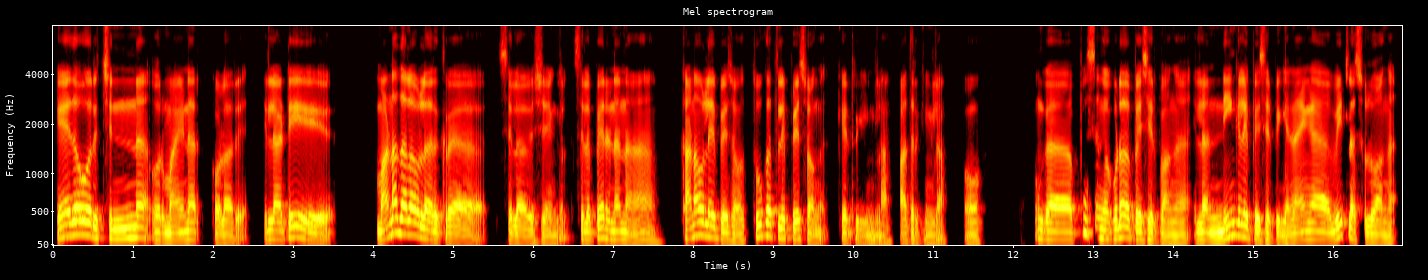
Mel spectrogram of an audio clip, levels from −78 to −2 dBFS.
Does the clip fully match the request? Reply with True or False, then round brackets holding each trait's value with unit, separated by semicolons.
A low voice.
True (115 Hz)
